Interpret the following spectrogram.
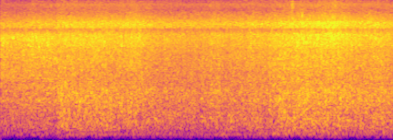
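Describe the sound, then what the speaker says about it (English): Pacific Ocean surf at sunrise, a steady wash of breaking waves with soft swells rising and falling, moderately faint and continuous with a touch of wind, no voices. "I want to give you a little ocean ASMR for your screensaver"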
